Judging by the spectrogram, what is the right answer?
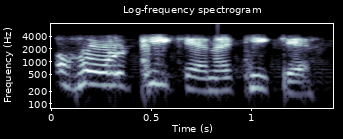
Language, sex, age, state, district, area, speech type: Marathi, female, 30-45, Maharashtra, Nagpur, rural, conversation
